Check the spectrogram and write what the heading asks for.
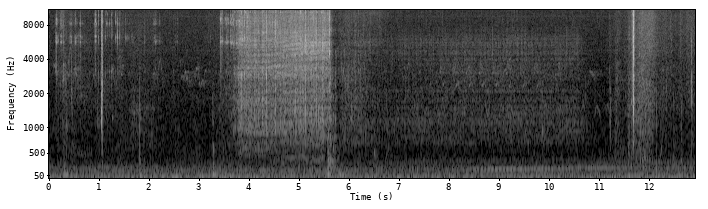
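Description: Fishing rod and reel being handled: a light click, a short rasping burst of reel or line noise about four seconds in, and a sharp loud click near the end, over a steady low hum.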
